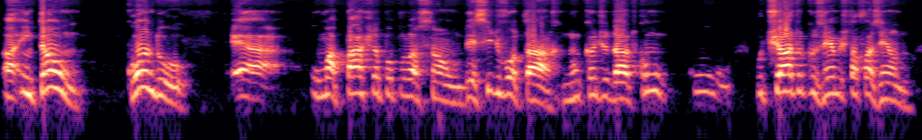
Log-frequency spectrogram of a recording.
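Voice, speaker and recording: Male political commentator, middle-aged, Rio Brazilian accent. Notably high register, lecturing and emphatic, builds points through repetition. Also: expressive, unhurried, husky. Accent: Rio de Janeiro Brazilian Portuguese. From Rio de Janeiro, Brazil. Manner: emphatic, didactic, rhetorical questions and repetition.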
